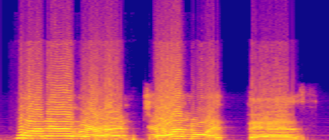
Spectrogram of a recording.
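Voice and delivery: hammed-up huff ending in a grunt; mock exasperation. Girlfriend walking out on boyfriend, mock exasperation. Girlfriend storming out of acted quarrel.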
